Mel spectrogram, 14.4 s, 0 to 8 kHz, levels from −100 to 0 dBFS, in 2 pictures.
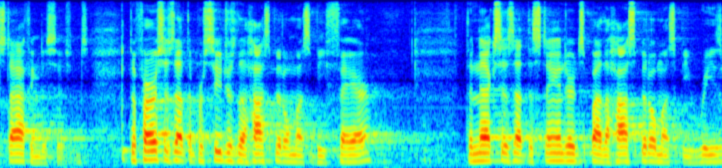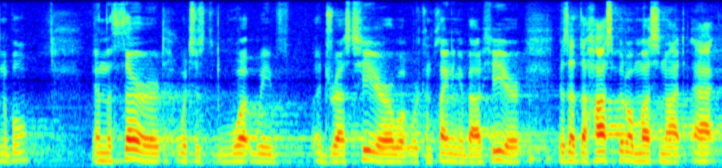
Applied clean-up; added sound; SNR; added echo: none; none; none; none.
